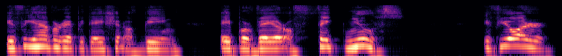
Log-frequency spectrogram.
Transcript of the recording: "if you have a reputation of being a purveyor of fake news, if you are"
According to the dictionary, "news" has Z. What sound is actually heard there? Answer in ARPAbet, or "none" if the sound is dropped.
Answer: S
